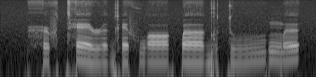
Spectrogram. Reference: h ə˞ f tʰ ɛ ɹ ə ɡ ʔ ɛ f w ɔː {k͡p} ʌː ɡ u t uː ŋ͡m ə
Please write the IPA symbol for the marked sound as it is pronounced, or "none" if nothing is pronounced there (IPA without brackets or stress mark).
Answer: k͡p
